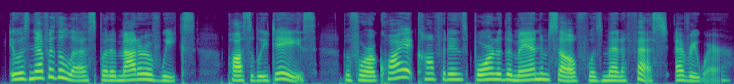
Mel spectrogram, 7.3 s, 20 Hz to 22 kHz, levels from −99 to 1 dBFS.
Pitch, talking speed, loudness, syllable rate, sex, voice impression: 235 Hz, 180 wpm, -19 LUFS, 6.2 syllables/s, female, feminine, adult-like, slightly fluent, slightly intellectual, slightly refreshing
